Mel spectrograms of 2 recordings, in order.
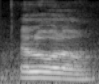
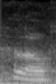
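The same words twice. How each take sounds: First: Louder radio-host hello; Howard Stern greeting. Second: Said in the usual way. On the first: Retold or imitated. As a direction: boom it out like a shock jock. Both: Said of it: "I listen to a lot of Howard Stern".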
